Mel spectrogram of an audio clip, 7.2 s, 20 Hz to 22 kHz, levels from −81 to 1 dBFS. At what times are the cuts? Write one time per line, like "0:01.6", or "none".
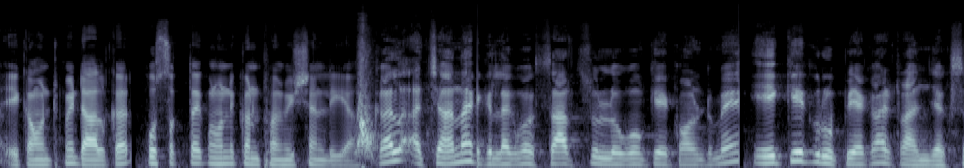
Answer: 0:01.0
0:02.7
0:03.6
0:05.6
